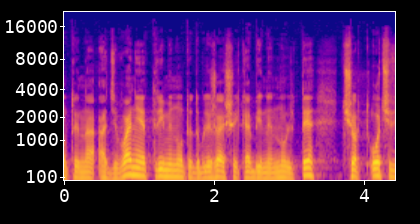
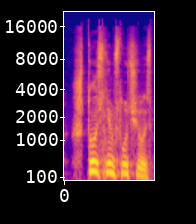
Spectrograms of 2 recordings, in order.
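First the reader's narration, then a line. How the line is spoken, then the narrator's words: Shrill, terrified scream. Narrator (Russian): пронзительно и страшно крикнула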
